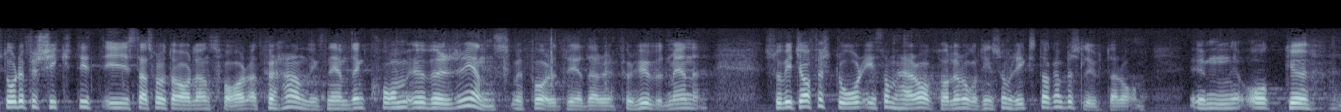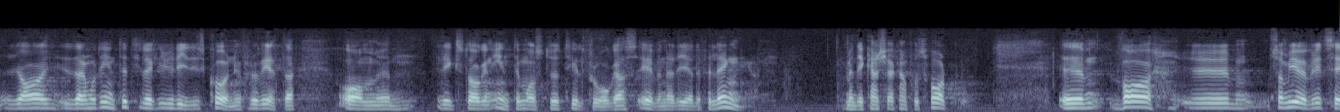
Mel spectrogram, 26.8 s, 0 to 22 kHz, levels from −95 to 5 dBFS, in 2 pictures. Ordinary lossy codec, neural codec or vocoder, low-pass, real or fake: none; none; none; real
